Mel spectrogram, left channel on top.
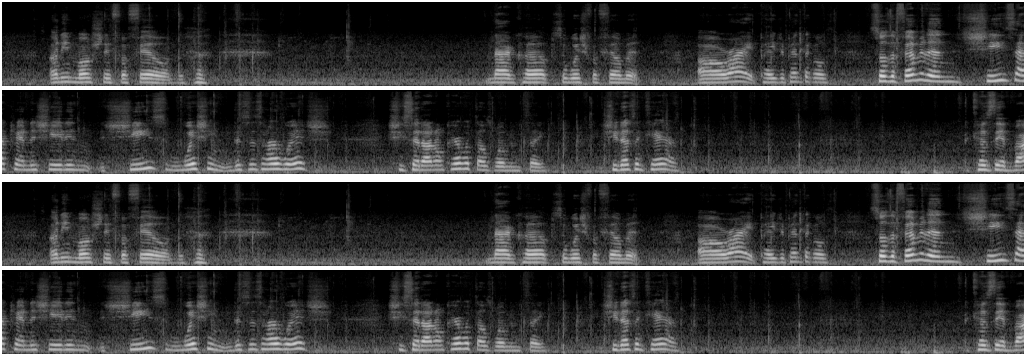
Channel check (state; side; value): identical; both; correlation 1.00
